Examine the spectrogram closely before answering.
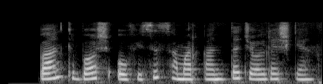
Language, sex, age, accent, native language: Uzbek, female, 18-24, Andijon, Uzbek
